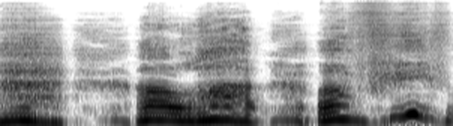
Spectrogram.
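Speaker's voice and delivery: put-on, mock seductive, horny voice.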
